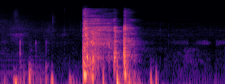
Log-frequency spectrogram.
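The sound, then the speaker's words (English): Two loud, harsh coughs, one right after the other, forced and deliberate-sounding, with a few low throaty rumbles before and after and no talking. “I feel that Whataburger makes you cough a lot.”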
